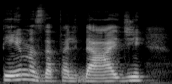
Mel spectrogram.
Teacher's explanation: a consoante s de tema se torna um z, ou seja, de surda ela vira sonora, pois o segmento seguinte é uma oclusiva sonora e articulatoriamente é mais fácil da gente produzir dois sons sonoros seguidos um do outro do que um surdo e um sonoro. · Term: assimilação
